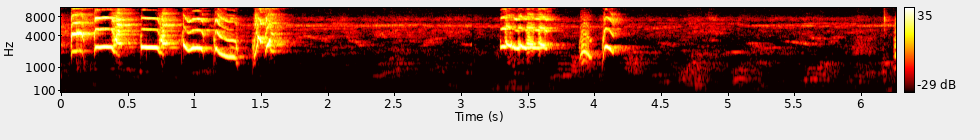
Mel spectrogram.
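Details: Oriental magpie-robin (kacer) singing as a lure to start chattering song: loud bursts of quick whistled and buzzy notes, then a pause with a faint steady tone, then further sharp whistled phrases.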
